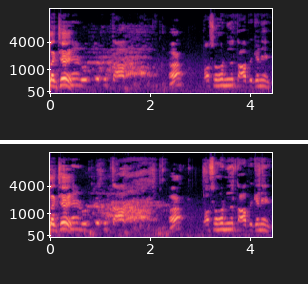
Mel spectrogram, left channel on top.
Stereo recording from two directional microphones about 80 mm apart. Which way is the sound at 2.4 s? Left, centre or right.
Left.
